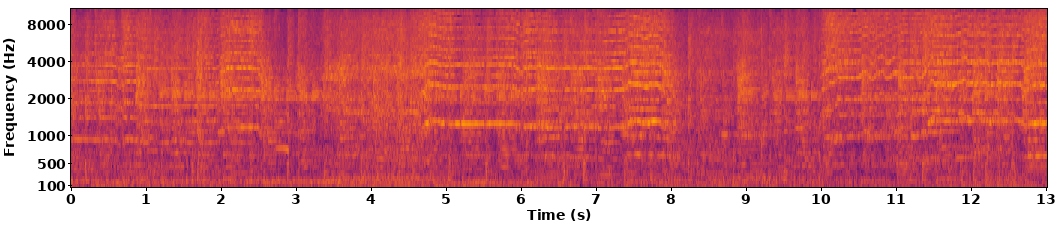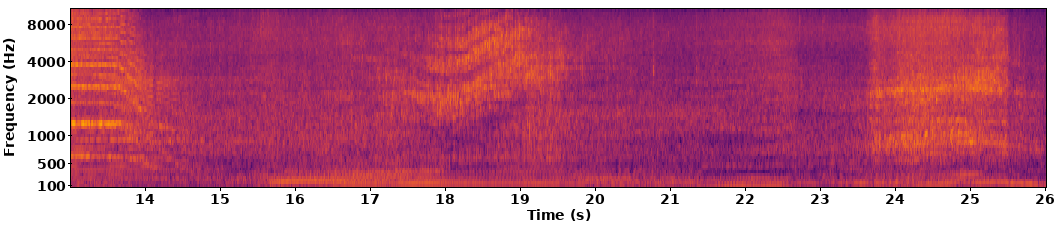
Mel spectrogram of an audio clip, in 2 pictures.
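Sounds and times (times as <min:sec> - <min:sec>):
car engines at low revs: 0:00.0 - 0:10.5, 0:13.6 - 0:26.0
music: 0:00.0 - 0:15.0
car engine revving: 0:00.0 - 0:26.0.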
